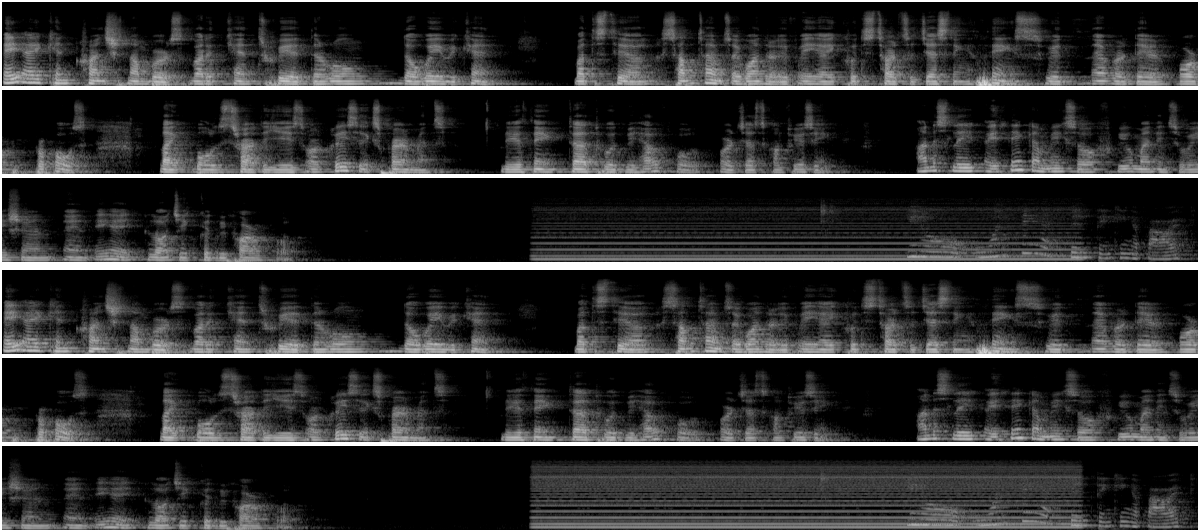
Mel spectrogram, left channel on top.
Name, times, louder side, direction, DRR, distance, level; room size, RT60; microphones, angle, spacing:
voice 1, 0.0-4.9 5.2-5.3 5.7-13.3 13.5-16.4 16.9-20.2 21.1-26.8, left 1 dB, 20° left, 6 dB, 0.7 m, -25 dB
sound 1, 29.2-34.7, right 5 dB, 80° right, 0.6 m, -34 dB
voice 2, 32.9-35.8, right 1 dB, 20° right, 2 dB, 0.9 m, -35 dB
18.5 x 9.9 x 3.7 m, 0.79 s
head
